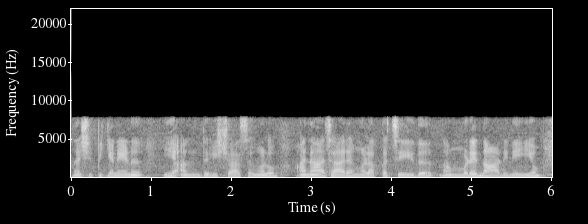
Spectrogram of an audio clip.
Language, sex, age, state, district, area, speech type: Malayalam, female, 30-45, Kerala, Kozhikode, rural, spontaneous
